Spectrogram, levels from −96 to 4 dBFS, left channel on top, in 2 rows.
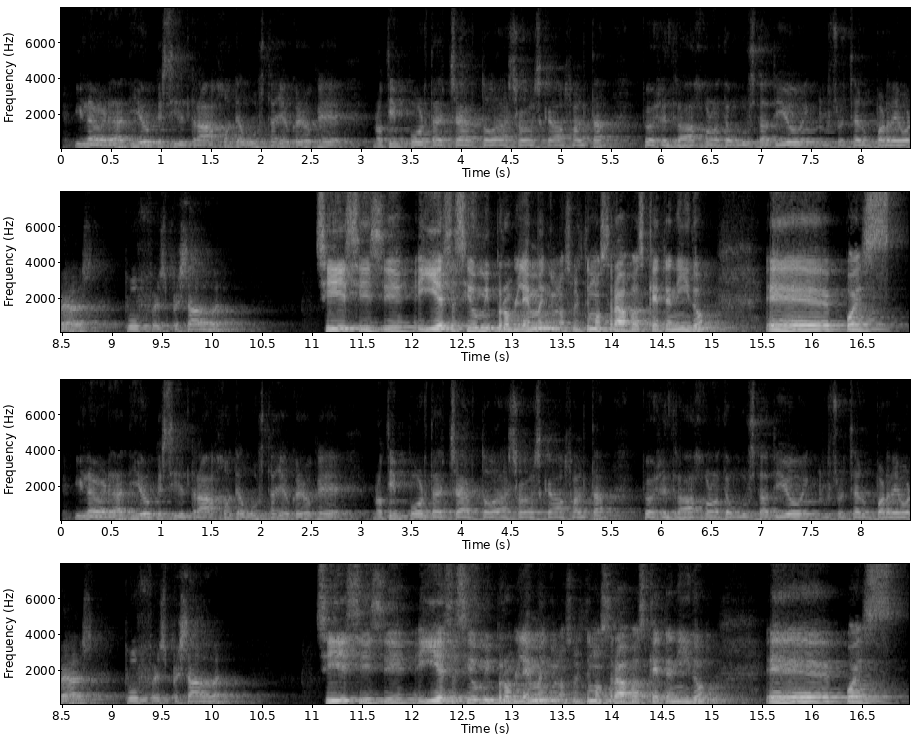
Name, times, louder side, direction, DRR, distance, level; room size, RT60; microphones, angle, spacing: voice 1, 0.1-2.8 3.1-8.8 9.1-10.1, equal, 15° right, 4 dB, 1.8 m, -40 dB
voice 2, 11.0-15.0 15.5-16.8, left 1 dB, 50° left, 7 dB, 1.5 m, -30 dB
16.0 x 11.0 x 8.1 m, 1.1 s
head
